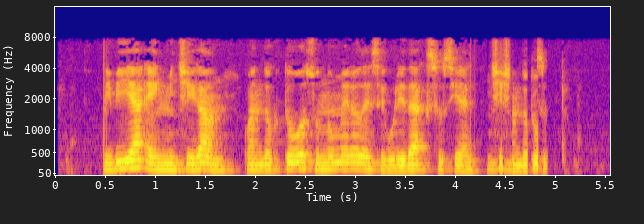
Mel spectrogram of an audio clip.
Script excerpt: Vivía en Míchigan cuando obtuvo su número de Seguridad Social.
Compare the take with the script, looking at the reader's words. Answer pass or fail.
fail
